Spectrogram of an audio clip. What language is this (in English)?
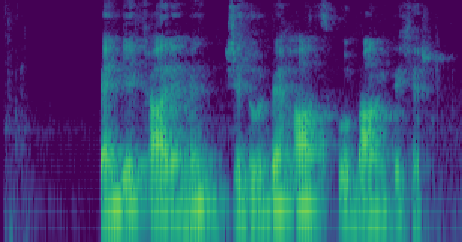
Kurdish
